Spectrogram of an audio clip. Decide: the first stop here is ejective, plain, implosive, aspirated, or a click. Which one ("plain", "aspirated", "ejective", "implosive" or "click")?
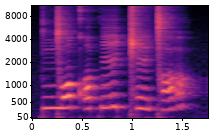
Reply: click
